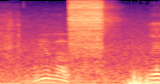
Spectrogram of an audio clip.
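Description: Gravity-fed paint spray gun giving one short hiss of compressed air about a second in, a brief pull of the trigger.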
